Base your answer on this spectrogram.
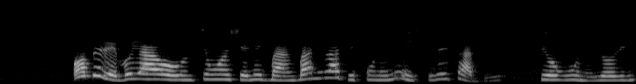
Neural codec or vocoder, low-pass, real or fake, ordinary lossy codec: autoencoder, 48 kHz, 128 numbers a frame, DAC-VAE, trained on Japanese speech; 5.4 kHz; fake; none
